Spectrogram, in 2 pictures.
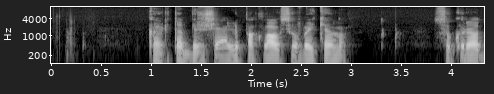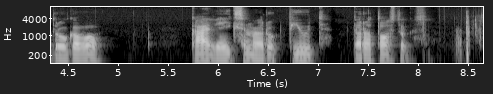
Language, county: Lithuanian, Vilnius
